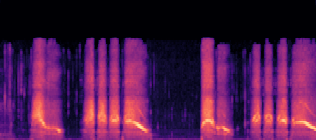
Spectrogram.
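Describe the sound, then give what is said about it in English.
A person mimics a dolphin's signature whistle with two quick runs of breathy, squeaky bursts that swoop and slide downward in pitch, separated by a short pause. “But what they do know is that each dolphin seems to have its own kind of signature whistle.”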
